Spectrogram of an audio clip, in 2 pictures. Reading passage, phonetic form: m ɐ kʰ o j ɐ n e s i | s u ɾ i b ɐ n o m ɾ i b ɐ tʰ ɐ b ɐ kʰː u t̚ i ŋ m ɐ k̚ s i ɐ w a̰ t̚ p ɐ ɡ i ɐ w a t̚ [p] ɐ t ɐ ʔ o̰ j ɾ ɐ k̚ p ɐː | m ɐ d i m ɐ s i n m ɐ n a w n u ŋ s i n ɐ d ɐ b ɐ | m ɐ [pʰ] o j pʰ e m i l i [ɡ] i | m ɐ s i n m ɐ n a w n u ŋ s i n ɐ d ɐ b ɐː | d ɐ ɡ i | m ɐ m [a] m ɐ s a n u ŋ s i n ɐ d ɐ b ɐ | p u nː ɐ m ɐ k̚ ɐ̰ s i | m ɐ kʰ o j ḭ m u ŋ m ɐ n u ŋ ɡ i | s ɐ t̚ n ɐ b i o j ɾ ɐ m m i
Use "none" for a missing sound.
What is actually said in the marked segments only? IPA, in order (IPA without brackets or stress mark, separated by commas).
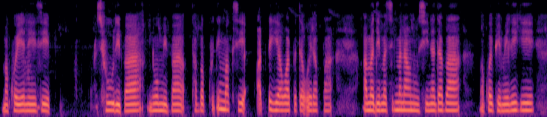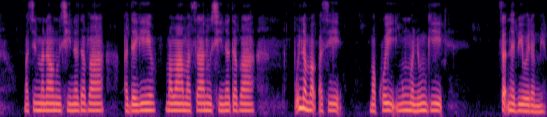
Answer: p, kʰ, ɡ, a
